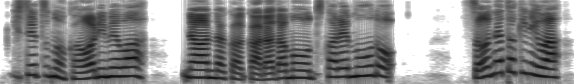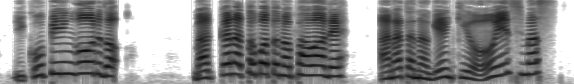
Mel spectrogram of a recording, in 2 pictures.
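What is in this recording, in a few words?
voice sample commercial drink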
